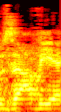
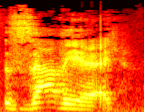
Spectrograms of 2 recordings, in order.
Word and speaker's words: Xavier: And for the love of all things holy, I know you Brits dislike the letter R, but it is pronounced X-Xavier. I know Xavier is French, but every multimedia form of X-Men pronounces it the American way.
